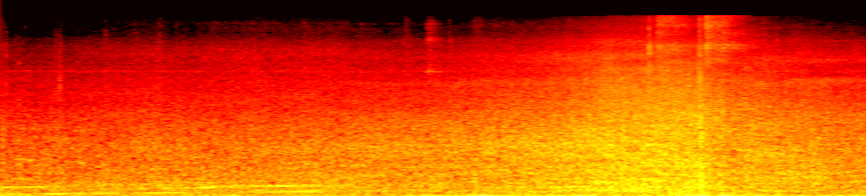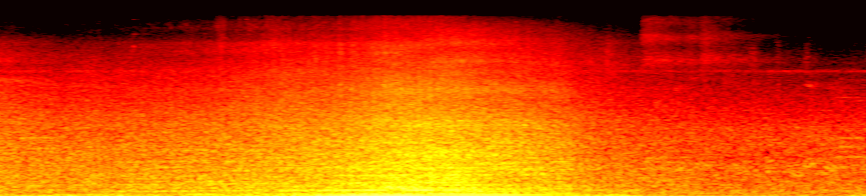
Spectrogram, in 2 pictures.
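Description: Road traffic passing close by on a city street: one vehicle's tyre and engine noise swells and fades about seven seconds in. A second, heavier pass with a deep rumble follows a few seconds later.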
